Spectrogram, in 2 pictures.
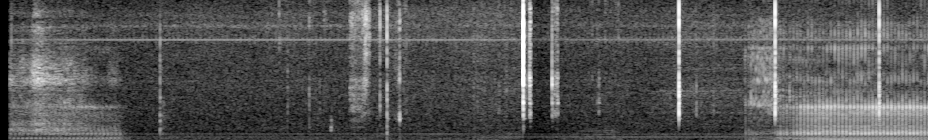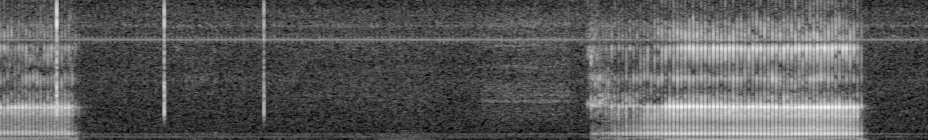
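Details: A female English Bulldog, asleep, snores in loud, rasping bursts, each breath a rough rumbling roar like a chainsaw, separated by quiet pauses.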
